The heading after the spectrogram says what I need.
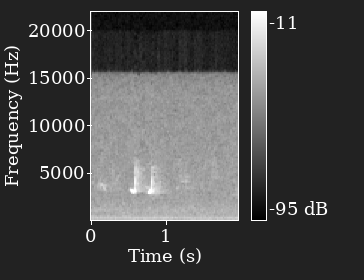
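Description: Rain quail giving two sharp, high, metallic notes a quarter-second apart, with a third starting at the end, over a quiet background hiss.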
